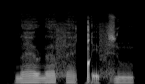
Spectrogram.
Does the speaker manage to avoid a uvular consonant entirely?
yes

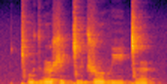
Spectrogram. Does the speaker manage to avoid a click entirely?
no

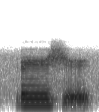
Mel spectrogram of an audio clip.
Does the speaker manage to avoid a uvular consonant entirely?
yes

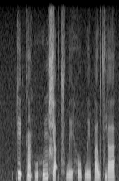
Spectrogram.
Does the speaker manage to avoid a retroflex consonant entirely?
yes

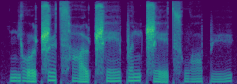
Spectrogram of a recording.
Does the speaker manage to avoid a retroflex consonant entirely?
no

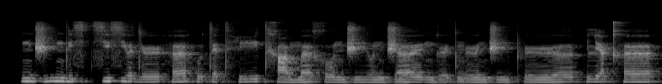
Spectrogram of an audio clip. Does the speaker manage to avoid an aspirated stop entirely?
no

